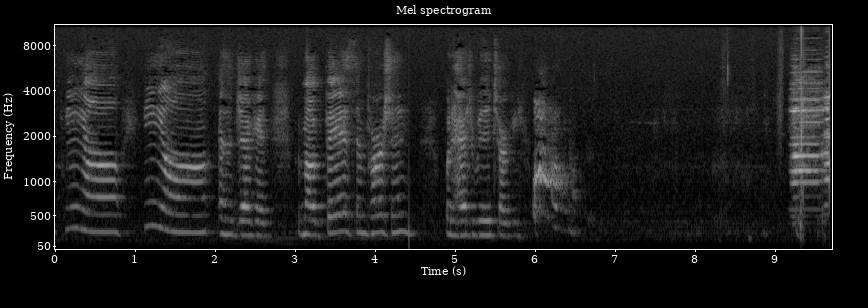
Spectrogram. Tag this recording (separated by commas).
Music, Speech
